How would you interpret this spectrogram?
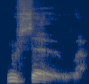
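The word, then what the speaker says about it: Musseau: I took a couple of years of French in high school. I know how to say my EAUs. Musso.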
